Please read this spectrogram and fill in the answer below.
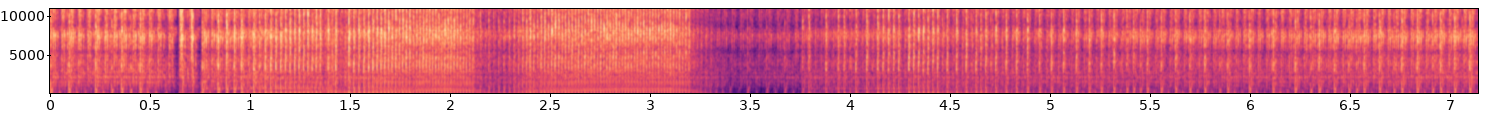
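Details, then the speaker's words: OS FS-60 open-rocker glow four-stroke, first run in years, on a test stand: blips, then settles to a quick, uneven idle that won't drop lower; dies when the igniter is removed, which the owner reads as too rich; carb suspected. "What that something is could be either rich or lean. I would like to see this idle a lot slower than this."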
